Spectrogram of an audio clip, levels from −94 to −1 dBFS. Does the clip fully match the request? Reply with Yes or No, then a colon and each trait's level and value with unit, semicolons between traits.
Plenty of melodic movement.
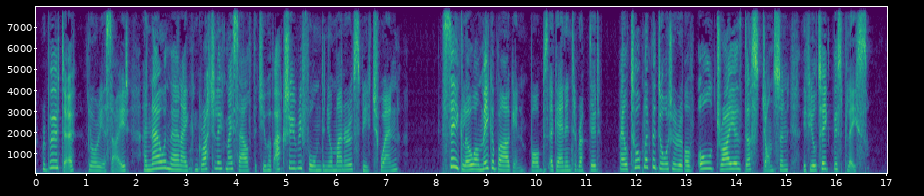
No: average, 4.3 semitones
